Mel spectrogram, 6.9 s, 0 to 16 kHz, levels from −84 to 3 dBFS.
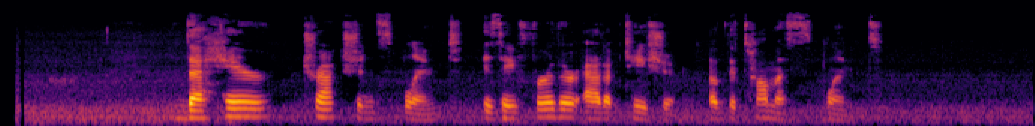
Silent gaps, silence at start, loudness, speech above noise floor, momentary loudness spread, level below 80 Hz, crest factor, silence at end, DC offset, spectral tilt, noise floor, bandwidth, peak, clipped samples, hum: none; 0.2 s; -23 LUFS; 28 dB; 26 LU; -64 dBFS; 24 dB; 1.05 s; under 0.1%; -3 dB/octave; -51 dBFS; 11.5 kHz; -2 dBFS; under 0.1%; none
